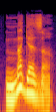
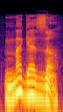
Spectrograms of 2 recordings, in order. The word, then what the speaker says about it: magasin: Le magasin. Le magasin. Okay, remember, you've got only one S between two vowels. Then you get the sound Z, alright?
